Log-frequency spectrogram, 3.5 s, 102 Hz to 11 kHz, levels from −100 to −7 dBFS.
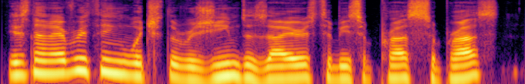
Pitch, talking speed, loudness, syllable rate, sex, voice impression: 155 Hz, 190 wpm, -15 LUFS, 6.7 syllables/s, male, very masculine, very adult-like, slightly old, thick, slightly tensed, slightly weak, slightly bright, hard, clear, fluent, slightly raspy, slightly cool, very intellectual, slightly refreshing, sincere, calm, mature, friendly, reassuring, unique, elegant, slightly wild, sweet, slightly lively, kind, slightly modest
